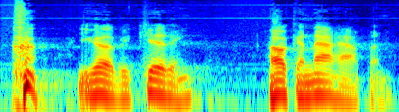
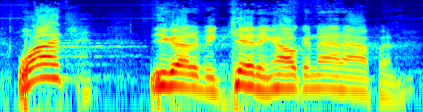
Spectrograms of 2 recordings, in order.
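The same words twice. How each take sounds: First: Mocking. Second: High mocking squeal of disbelief on What. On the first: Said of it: "he was mocking and saying". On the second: Nicodemus scoffing at Jesus, high mocking disbelief. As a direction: scoff as if it's absurd. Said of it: "was not being very respectful".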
